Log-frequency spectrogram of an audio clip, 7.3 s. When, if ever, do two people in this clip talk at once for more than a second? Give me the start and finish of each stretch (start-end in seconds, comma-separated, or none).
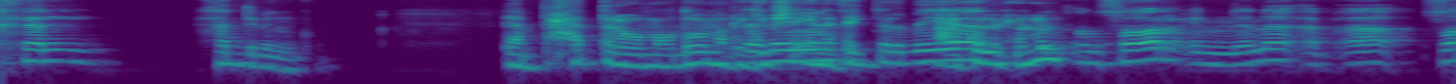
3.7-5.4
